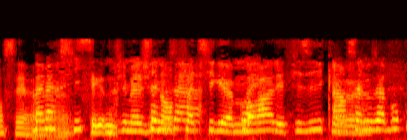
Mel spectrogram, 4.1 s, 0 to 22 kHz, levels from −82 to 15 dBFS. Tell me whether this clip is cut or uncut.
cut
